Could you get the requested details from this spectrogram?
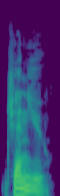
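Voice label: "genu", British English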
